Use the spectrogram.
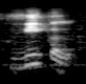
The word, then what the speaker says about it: vehicle: All you people try to understand that we call it vehicle because we go to spelling. Try to understand when we pronounce words, we go to spelling. Here e, so way. Here hi, he. Then cle means cull. So vehicle, but it is not vehicle. It is vehicle.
